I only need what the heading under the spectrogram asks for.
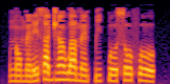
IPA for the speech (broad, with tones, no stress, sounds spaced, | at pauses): n ɔ̃˨ m ɛ̃˨ ɾ e˨˦ s a˦ d͡ʒ ã˦ w a˧ m ɛ̃˨ k͡p i˨˦ k͡p o˧ s o˦ f o˦˨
